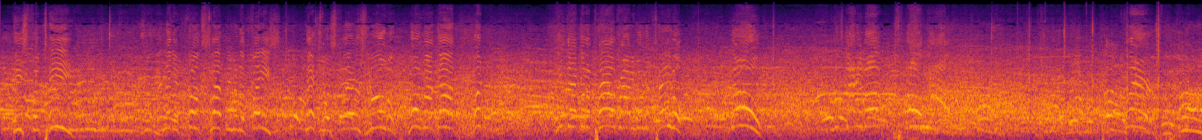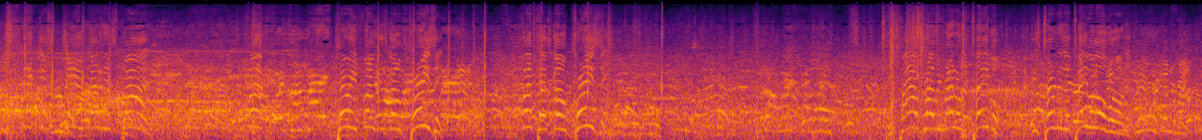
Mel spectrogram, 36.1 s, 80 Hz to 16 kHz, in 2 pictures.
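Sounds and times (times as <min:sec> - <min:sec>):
crowd shouting and screaming: 0:00.0 - 0:36.0.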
